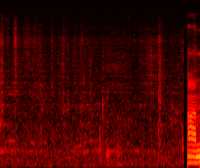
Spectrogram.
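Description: Quiet background with only faint, indistinct sounds, then a man's voice cuts in abruptly near the end.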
